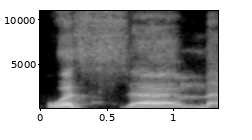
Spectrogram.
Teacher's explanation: So, wasama 4 to 5 haraka, not even 6.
